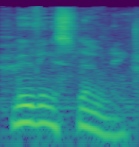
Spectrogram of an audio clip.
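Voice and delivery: ordinary delivery, nothing marked

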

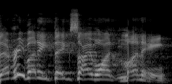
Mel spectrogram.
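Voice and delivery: high-pitched imitation of an angry stranger; mock furious. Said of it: "he gets really mad".

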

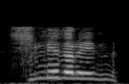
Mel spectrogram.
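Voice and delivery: high, slow, drawn-out scream; hat screaming. Acted. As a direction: shriek the house the instant it touches him. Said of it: "when it screamed".

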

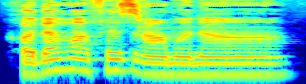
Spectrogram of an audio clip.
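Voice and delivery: lingering, sing-out goodbye; drawn-out. A narrator's reading. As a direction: stretch the farewell out long and high. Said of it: "مری جین با صدای کشداری گفت".

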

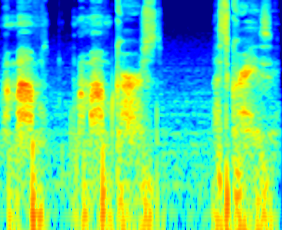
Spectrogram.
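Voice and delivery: hushed, breathless whisper. Real, not acted. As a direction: whisper it like a shocking secret. Awed aside about mom cursing.

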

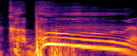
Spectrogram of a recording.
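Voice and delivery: loud, high shouted explosion noise; mimicking an explosion, loud and high; kaboom effect. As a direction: belt out the blast like a cartoon bomb.

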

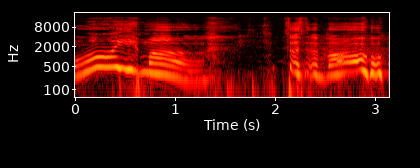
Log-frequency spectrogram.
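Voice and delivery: sweet phone greeting. Retold or imitated. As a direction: switch instantly to all sweetness on the phone. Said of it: "Desse jeito". (cumprimento doce e agudo ao telefone)

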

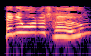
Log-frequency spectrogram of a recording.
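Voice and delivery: high called-out hail into an empty house; calling out. Acted. Boy calling into the empty cottage, shouting. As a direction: call out to whoever might be inside. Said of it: "Julian gave a shout".

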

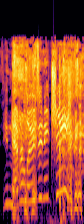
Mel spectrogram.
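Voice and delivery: slow, high pitchman voice; Flex Seal guy. Acted. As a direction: stretch out the sales pitch. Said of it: "the Flex Seal guy".

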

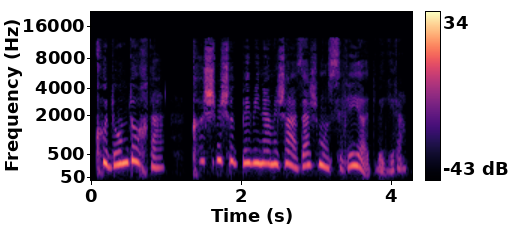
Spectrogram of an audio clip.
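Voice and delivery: Beth voice. A narrator's reading. Beth asks Laurie, eager.

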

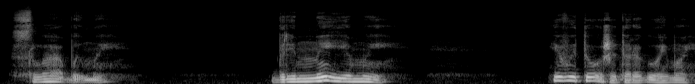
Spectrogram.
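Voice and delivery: почти шёпотом, медленно, с горечью; тихо и медленно, как приговор себе; тихое сокрушение. Acted. (медленно и тихо, с горечью)

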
